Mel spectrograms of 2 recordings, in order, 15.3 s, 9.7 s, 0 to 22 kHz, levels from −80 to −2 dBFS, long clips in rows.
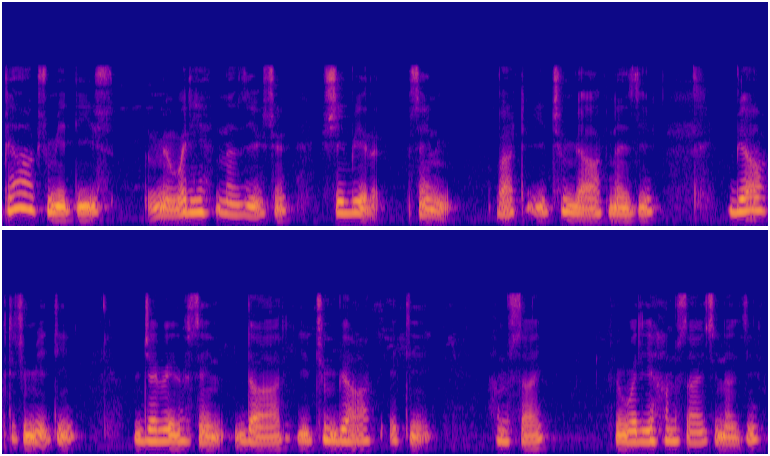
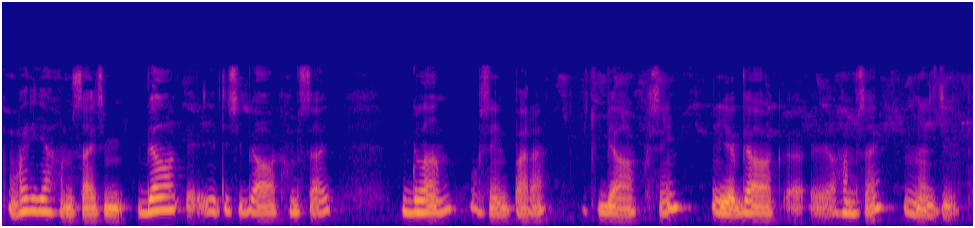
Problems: constant background noise, low volume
